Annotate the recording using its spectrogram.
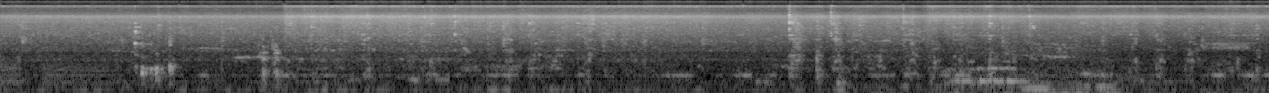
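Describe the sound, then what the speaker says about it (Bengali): Green peas fry in a pan with green chili, salt and turmeric, a steady close sizzle with watery crackling and intermittent clatters of stirring. "লবণ এবং হলুদ দিয়ে বেশ কিছুটা সময় ভেজে নেব।"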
